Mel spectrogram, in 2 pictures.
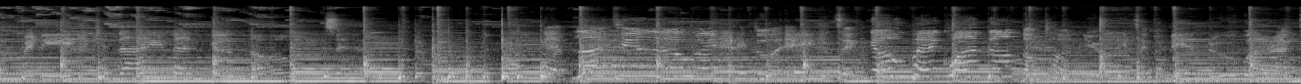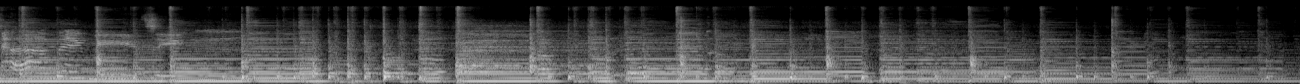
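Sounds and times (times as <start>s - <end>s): acoustic guitar strumming: 0.0s - 26.0s
hand drum beats: 0.0s - 26.0s.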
